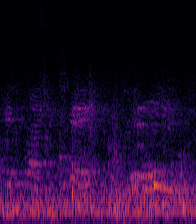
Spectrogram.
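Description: Indistinct voices of several people talking in a large auditorium, with a light knock about half a second in.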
